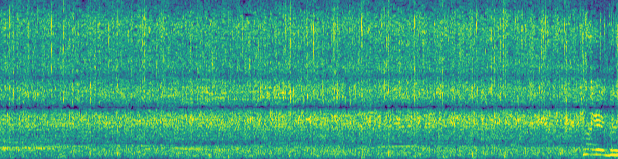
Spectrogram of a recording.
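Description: Studio audience applauding, a steady wash of clapping.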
